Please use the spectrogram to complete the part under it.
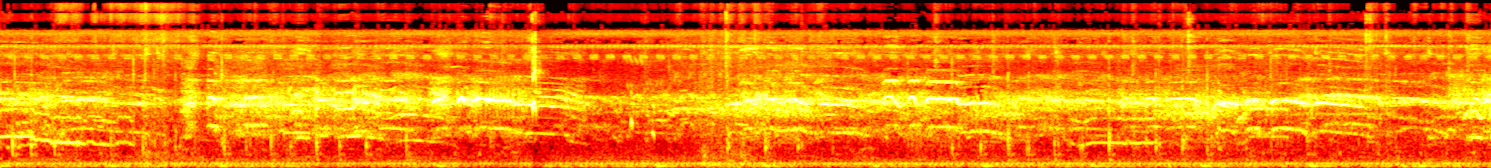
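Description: Sweater and Boston crossbred pullets on a farm crow and cluck, a dense, close flock chorus over a steady low hum, with overlapping crows running throughout.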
